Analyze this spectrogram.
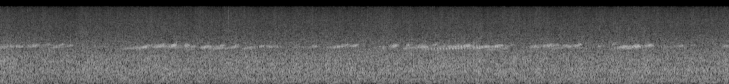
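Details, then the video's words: Beside a forest river among moss-covered land, frogs keep up chains of bright, rapid, rattling trills, one after another, over the unbroken whoosh of running water. "River and Frogs sleep sounds"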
